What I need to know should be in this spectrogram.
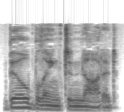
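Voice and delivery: ordinary talk, nothing marked

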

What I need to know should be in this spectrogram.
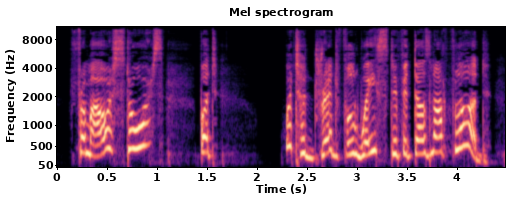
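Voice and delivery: high-pitched, aghast objection; dismayed protest. A narrator's reading. Cook objecting to using up the stores, dismayed. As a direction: protest high, scandalized by the waste.

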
